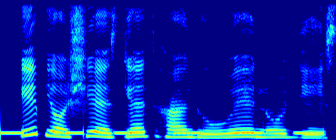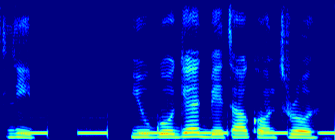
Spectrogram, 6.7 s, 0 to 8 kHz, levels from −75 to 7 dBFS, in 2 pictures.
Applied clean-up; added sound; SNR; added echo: classical method Wiener filter.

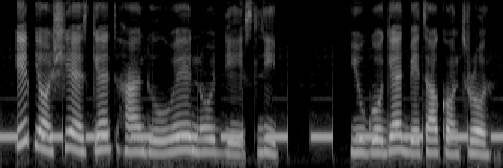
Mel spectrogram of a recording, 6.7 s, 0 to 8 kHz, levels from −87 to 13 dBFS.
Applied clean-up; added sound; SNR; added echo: none; Telephone; 6 dB; none.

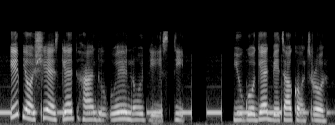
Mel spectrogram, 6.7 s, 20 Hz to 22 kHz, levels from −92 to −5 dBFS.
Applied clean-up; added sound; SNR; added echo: neural diffusion model UNIVERSE++.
